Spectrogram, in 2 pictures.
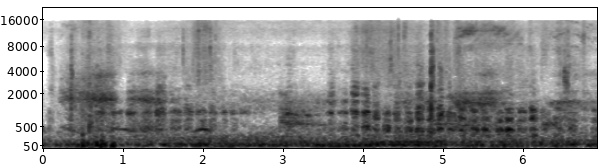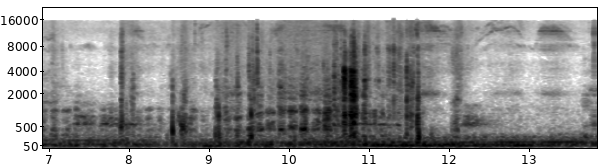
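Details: Major, a male German Shepherd, meeting another friendly male German Shepherd; steady breathy panting fills the clip, broken by scattered sharp clicks and shuffling noises.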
